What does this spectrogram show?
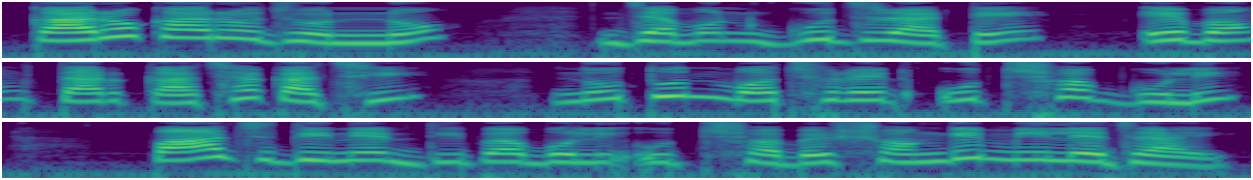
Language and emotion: Bengali, neutral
